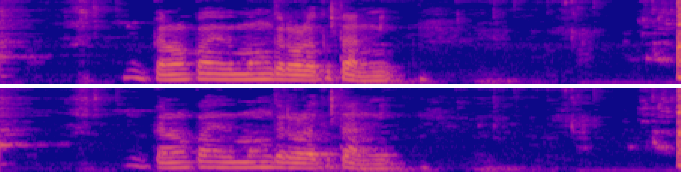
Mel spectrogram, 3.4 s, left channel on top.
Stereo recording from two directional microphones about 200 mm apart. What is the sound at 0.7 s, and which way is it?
A woman's voice, 40° left (ahead or behind).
